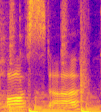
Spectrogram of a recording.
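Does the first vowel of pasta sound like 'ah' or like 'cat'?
ah. The first vowel is an open 'ah' sound. This is how Americans say it. "everything with an ah sound is ah down here"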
